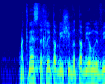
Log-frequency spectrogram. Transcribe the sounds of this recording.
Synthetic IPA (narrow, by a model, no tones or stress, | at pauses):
hakneset̪haχlit̪abejeʃivat̪abejo̞mʁevi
